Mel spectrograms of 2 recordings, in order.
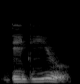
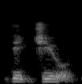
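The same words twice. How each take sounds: First: The d and y are said as separate sounds. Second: The d and y merge into a j sound. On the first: "instead of saying did you" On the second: "Just say did you"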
